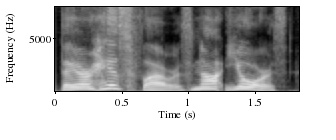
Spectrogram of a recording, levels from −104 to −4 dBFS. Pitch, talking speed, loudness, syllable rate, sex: 215 Hz, 195 wpm, -16 LUFS, 4.9 syllables/s, female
